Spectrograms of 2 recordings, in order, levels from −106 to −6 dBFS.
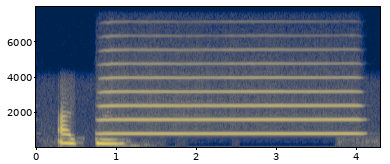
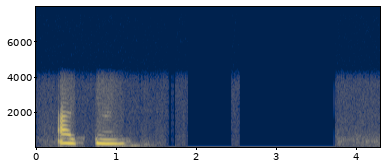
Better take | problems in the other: second | background sound (Trumpet); 2 dB above the speech

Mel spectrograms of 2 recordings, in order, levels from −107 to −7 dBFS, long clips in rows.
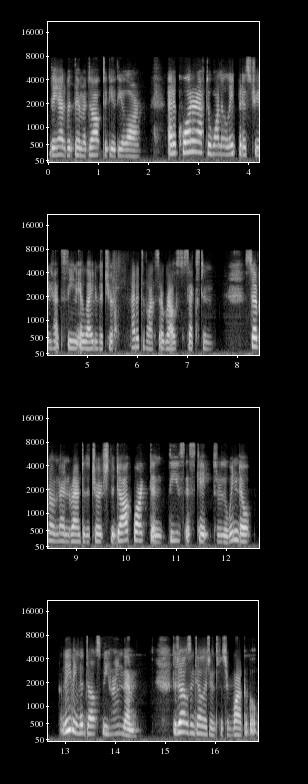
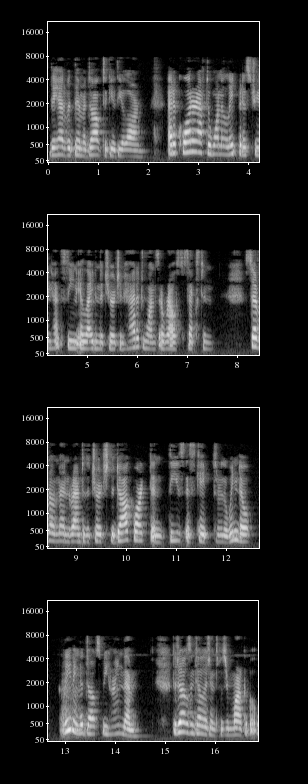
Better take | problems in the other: second | noise reduction (neural diffusion model UNIVERSE++)

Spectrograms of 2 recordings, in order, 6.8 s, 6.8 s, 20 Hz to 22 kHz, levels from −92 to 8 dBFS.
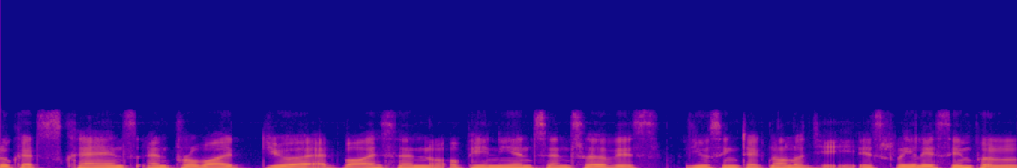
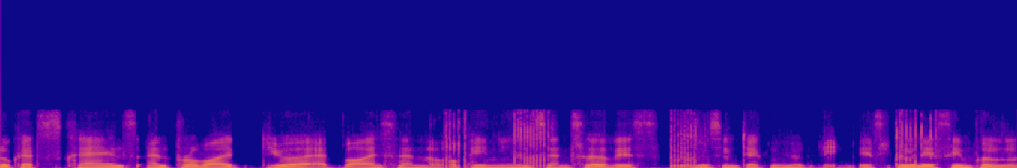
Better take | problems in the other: first | noise reduction (neural diffusion model UNIVERSE++)

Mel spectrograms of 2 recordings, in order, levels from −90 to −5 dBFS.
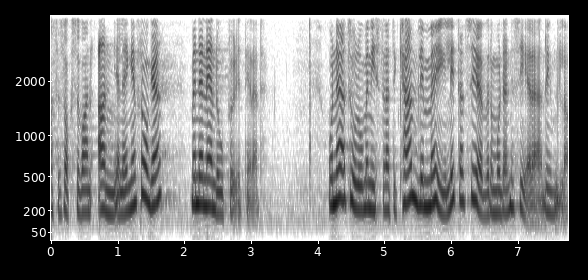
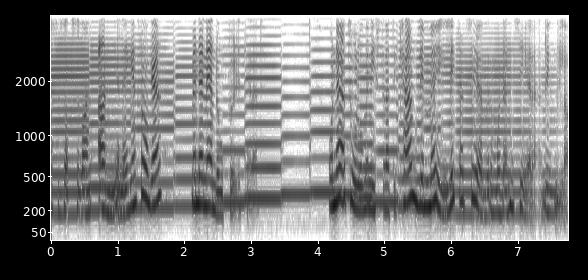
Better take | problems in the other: first | noise reduction (neural mask model RNNoise)

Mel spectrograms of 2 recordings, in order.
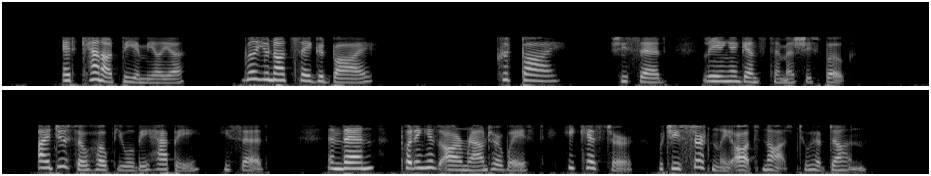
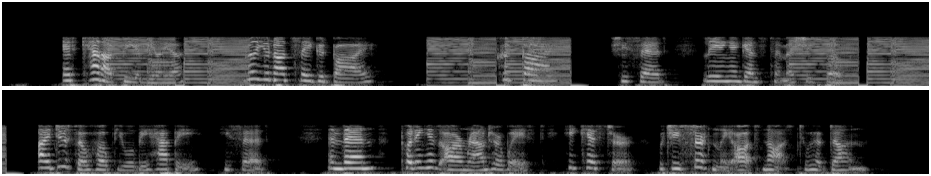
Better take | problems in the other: first | background sound (Organ); 3 dB below the speech // room echo; dies away in 0.2 s

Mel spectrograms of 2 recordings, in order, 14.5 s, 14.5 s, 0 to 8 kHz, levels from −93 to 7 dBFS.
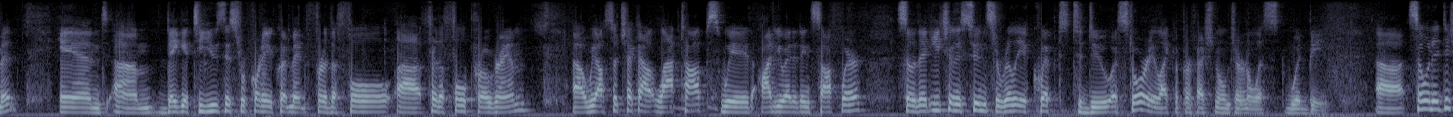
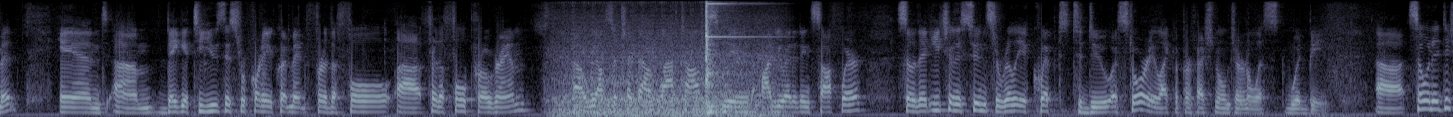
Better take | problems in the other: first | background sound (Microwave oven); 4 dB above the speech

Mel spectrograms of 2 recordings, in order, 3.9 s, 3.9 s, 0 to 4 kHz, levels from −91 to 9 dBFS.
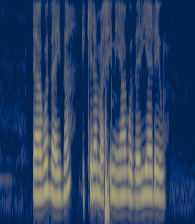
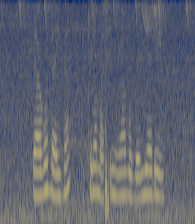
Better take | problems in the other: first | background sound (Bird); 13 dB below the speech

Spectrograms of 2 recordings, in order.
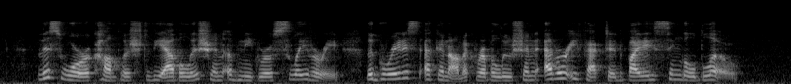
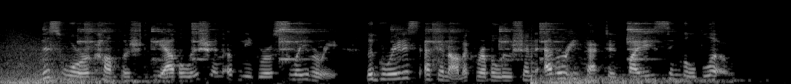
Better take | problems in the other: first | noise reduction (classical method spectral subtraction)

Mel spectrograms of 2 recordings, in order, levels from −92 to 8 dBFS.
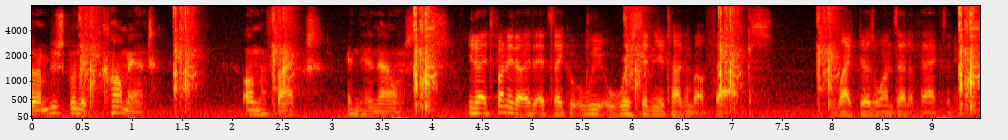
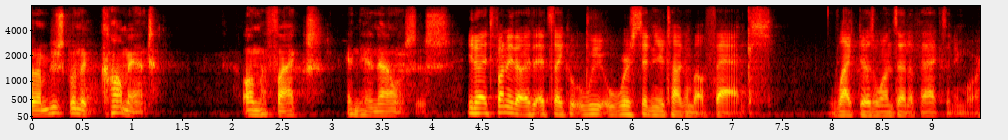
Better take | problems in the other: second | background sound (Camera); 1 dB above the speech

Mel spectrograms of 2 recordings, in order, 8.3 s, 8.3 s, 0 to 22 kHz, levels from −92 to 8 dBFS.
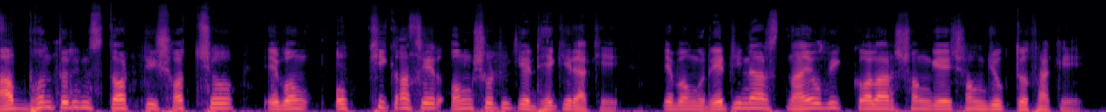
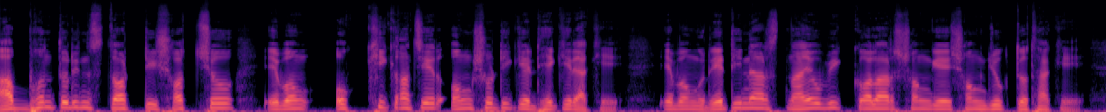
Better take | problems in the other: second | noise reduction (neural mask model DeepFilterNet 3)

